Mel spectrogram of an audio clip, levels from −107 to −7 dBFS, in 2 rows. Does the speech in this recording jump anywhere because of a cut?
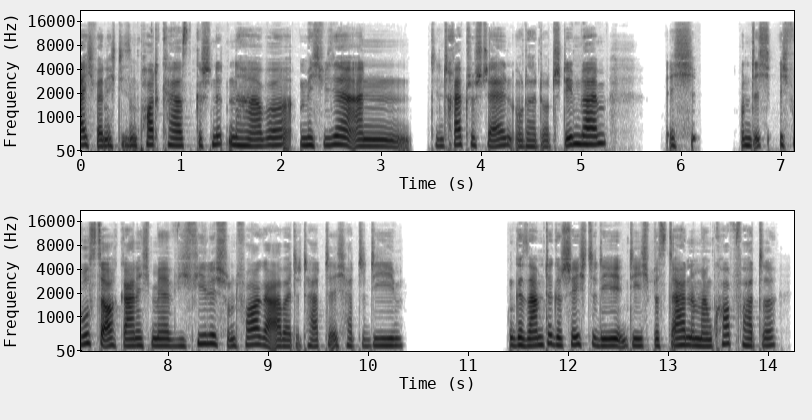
yes; 1 cut; at 5.8 s

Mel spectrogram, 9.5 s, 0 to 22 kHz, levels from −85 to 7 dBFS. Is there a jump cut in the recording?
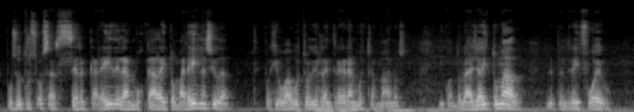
no; 0 cuts

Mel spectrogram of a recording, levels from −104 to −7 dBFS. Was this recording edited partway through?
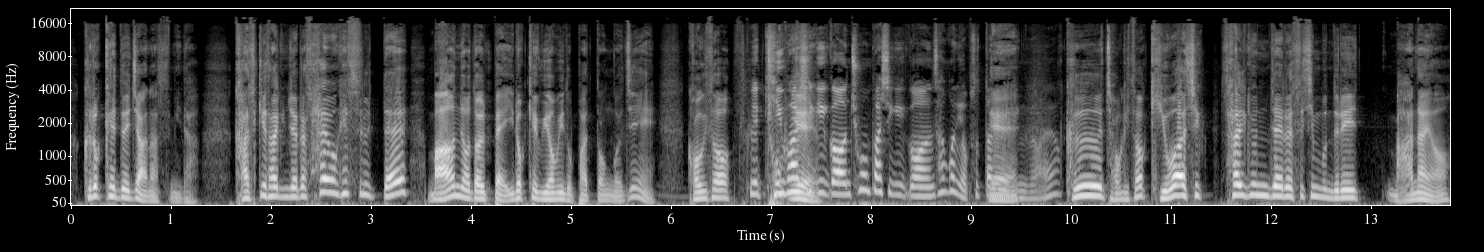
yes; 2 cuts; at 9.9 s, 11.4 s

